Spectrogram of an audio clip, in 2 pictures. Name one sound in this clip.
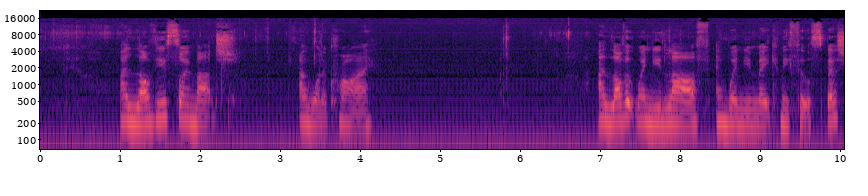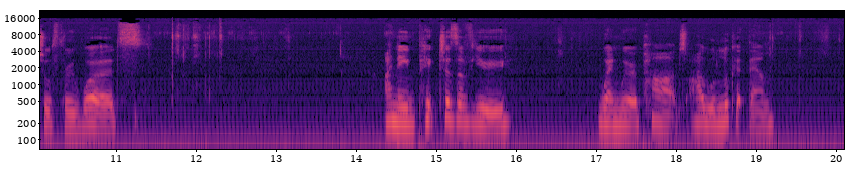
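A woman speaks calmly and softly into a close microphone, with pauses.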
